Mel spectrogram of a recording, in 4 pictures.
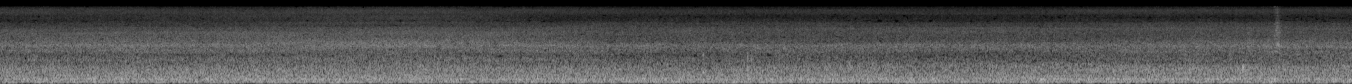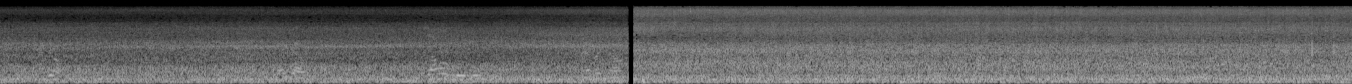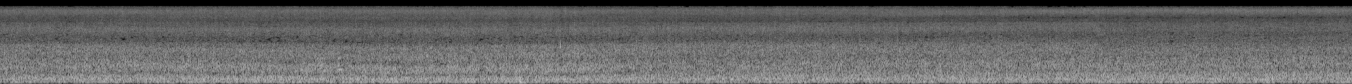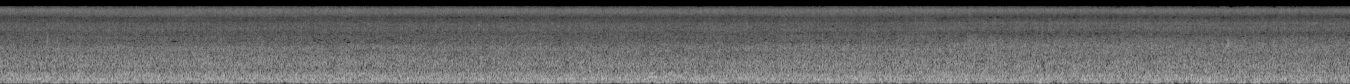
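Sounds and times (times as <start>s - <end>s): water pouring over rock ledge: 19.9s - 54.0s.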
